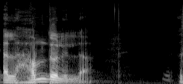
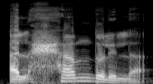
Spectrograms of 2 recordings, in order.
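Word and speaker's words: الحمد لله: तब्दील हो जाते हैं जैसे अल्हम्दुलिल्लाह यह इसकी दुरुस्त जो प्रोनाउंस एशन है वो यह है इसका मतलब यह है कि तमाम तारीफें अल्लाह के लिए लेकिन अगर कोई कह दे अल्हम्दुलिल्लाह सही क्या है अल्हम्दुलिल्लाह और गलत कैसे पढ़ द अल्हम्दुलिल्लाह नौजुबिल्लाह इसका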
